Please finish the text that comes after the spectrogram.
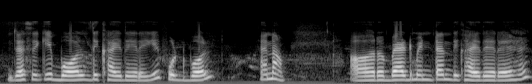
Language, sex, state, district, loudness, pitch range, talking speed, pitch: Hindi, female, Rajasthan, Jaipur, -16 LUFS, 195-225 Hz, 180 wpm, 205 Hz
